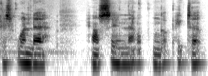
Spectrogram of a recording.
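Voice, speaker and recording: A man's voice: mid-range voice, monotone, moderate pace, gravelly, music in the background. A man streaming live, chatting casually and joking at his own expense. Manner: chatty, self-mocking, rambling. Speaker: game dev streamer.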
